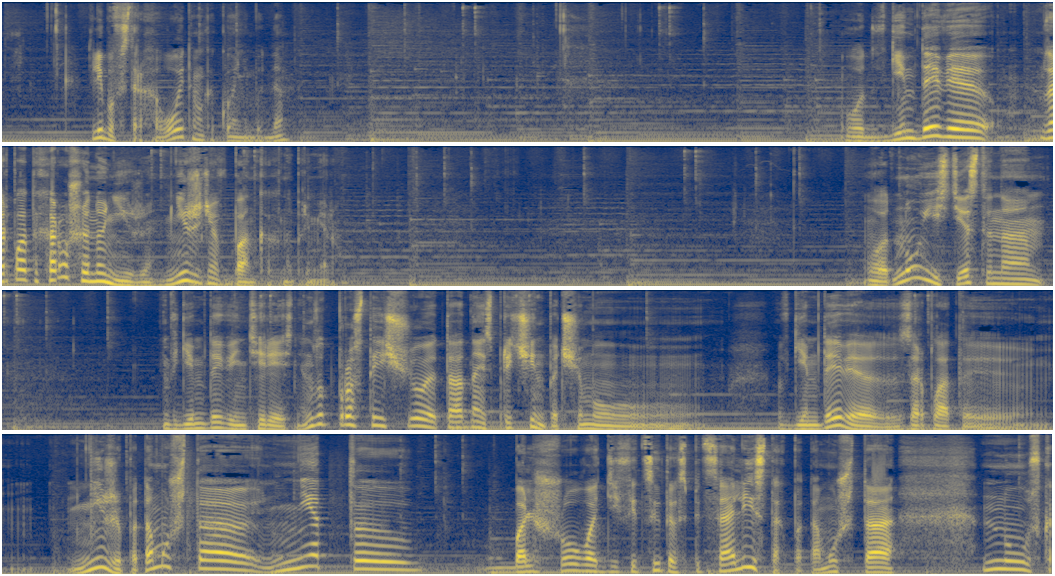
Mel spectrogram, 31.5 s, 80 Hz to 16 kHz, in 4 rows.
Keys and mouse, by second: 0.2 middle click, 0.9 click, 1.6 middle click, 2.2 f, 2.7 middle click, 4.3 g, 5.4-6.4 middle drag, 11.1 shift+middle click, 11.5-12.5 middle drag, 13.7 middle click, 14.2 f, 14.7 middle click, 15.8 click, 16.2 middle click, 17.2 g, 18.0 middle click, 19.7 click, 20.2 middle click, 21.2 g, 23.0-24.8 middle drag, 26.6 shift+middle click, 27.1-31.2 middle drag.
